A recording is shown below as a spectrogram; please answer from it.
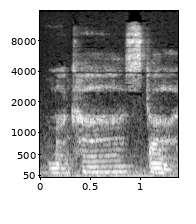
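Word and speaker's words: Maka Ska: Makaska.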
